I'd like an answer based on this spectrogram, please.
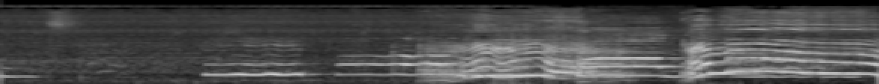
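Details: Pet dog Figaro howls along indoors as a person practises singing for church. Steady held tones give way to wavering, sliding howls rich in overtones, then a sharp upward-swooping cry that settles into a long, wobbling note.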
